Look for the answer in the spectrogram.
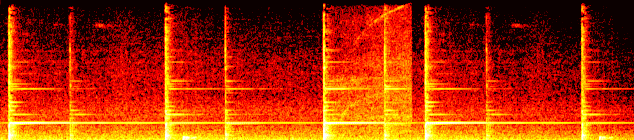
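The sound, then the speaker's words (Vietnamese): A blacksmith's hammer strikes an anvil at a coal forge in Vietnam, sharp metallic blows in a steady, repeating rhythm, each strike leaving a bright sustained ring. The series of blows is a traditional ritual to open the forging trade for the year. No voices present. “tức là người ta đốt một cái bể than sau đó thì người ta lấy một cái búa gõ lên trên cái mặt đè gõ thành một hồi vừa là mở nghề vừa là mong muốn là quanh năm ngày tháng thì cái tiếng uh, búa mà gõ trên cái đe đấy nó đều đã nghĩa là có việc quanh năm”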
